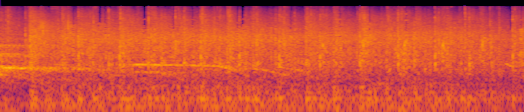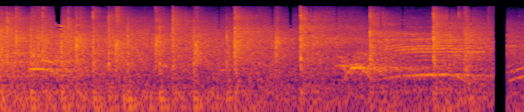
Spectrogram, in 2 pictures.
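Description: Hockey spectators clapping and cheering, with shouts at the start and rapid handclaps that slowly die away into scattered applause; a few more shouts come near the end.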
